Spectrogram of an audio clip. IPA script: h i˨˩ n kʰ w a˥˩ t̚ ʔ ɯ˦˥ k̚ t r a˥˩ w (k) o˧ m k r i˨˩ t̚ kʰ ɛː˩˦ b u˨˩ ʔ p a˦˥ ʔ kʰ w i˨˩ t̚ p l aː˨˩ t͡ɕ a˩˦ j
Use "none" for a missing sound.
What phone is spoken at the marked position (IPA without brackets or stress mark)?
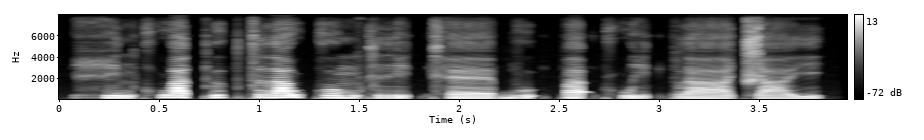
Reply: k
